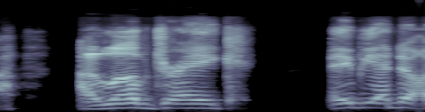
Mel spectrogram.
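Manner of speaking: slow-witted beer drinker voice. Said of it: "I don't know why I'm doing that voice".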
